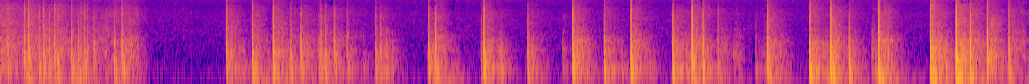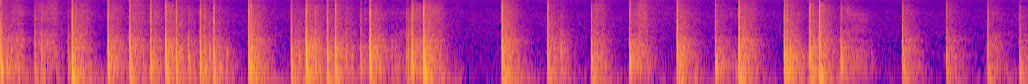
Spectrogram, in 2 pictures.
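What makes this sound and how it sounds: Fingertips and short nails tap and scratch across the black padded leather surface of an office chair. The result is a rapid series of soft, dull, low thuds that die away almost instantly, with light scratchy brushing between them. Brief pauses occur near one second and again around seven and a half seconds.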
